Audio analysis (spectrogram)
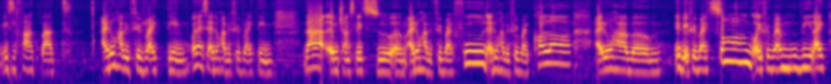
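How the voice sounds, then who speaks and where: A woman's voice: mid-range voice, a little mellow, rough recording. A young woman from Lagos with a Nigerian accent, chatting casually to viewers and repeating phrases for emphasis. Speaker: vlogger.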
